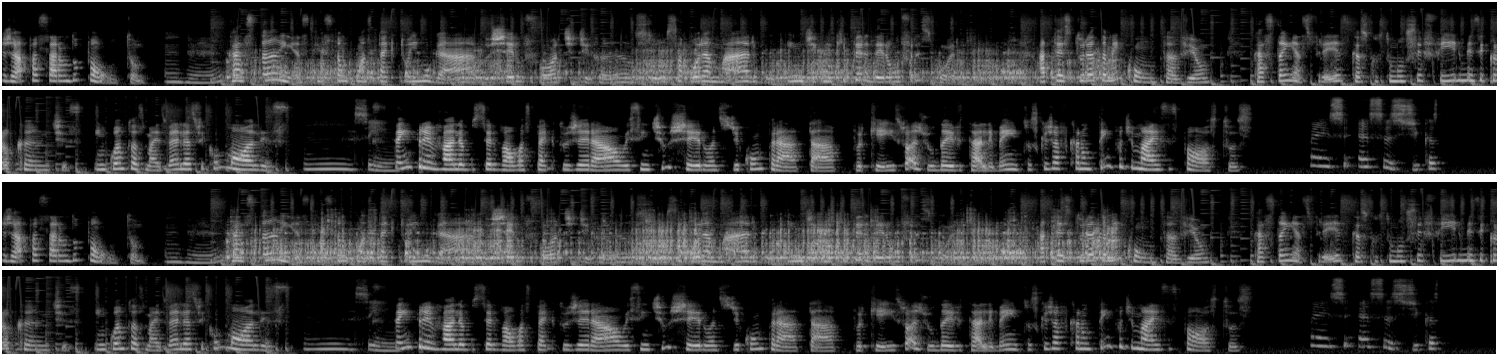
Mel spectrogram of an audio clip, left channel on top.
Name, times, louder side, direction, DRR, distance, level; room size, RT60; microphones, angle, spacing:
voice 1, 0.0-1.4 2.3-9.6 10.2-17.8 18.9-27.4, left 3 dB, 20° left, 0.3 m, -27 dB
voice 2, 1.6-2.2 18.0-18.9 28.0-29.3, left 3 dB, 75° left, 1.4 m, -35 dB
sound 1, 2.1-17.8, equal, 5° right, 1.0 m, -42 dB
sound 2, 2.2-11.3, right 4 dB, 50° right, 0.6 m, -27 dB
9.2 x 3.4 x 3.3 m
head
